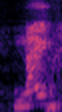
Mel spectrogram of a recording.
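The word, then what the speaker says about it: knife: silent नहीं दिखता है इंग्लिश में नाइफ लिखते हैं के साइलेंट रहता है बोले उसे किराम के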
